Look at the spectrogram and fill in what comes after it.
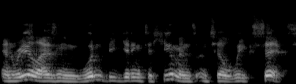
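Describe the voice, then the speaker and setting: This man talks at a fairly quick pace in a high voice with a dark, mellow tone and ordinary pitch variation. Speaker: community college history professor. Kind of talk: conference presentation. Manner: fast.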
